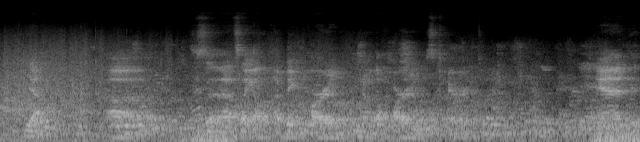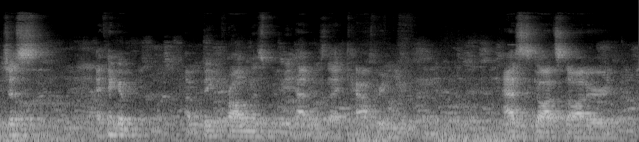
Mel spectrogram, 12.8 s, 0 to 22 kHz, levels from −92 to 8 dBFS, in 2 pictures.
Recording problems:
off-mic speech; far
room echo; slight; dies away in 0.5 s
murmuring crowd; loud; throughout; 6 dB below the speech
wind noise on the microphone; occasional gusts; 25 dB below the speech

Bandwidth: 16 kHz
